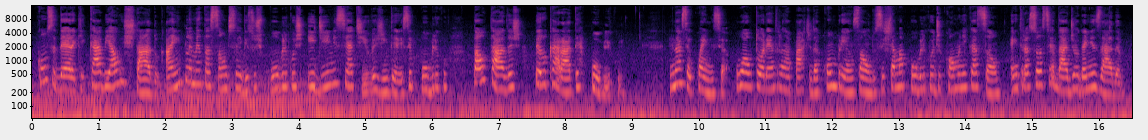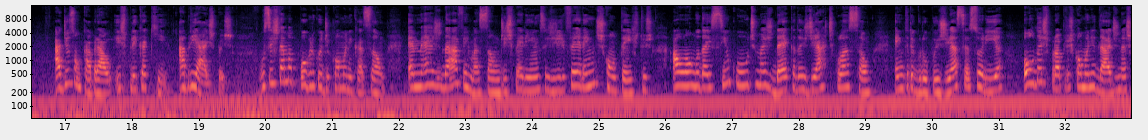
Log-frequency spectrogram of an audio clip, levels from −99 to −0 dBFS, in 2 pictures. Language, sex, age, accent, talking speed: Portuguese, female, 10-29, Brazilian, 135 wpm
